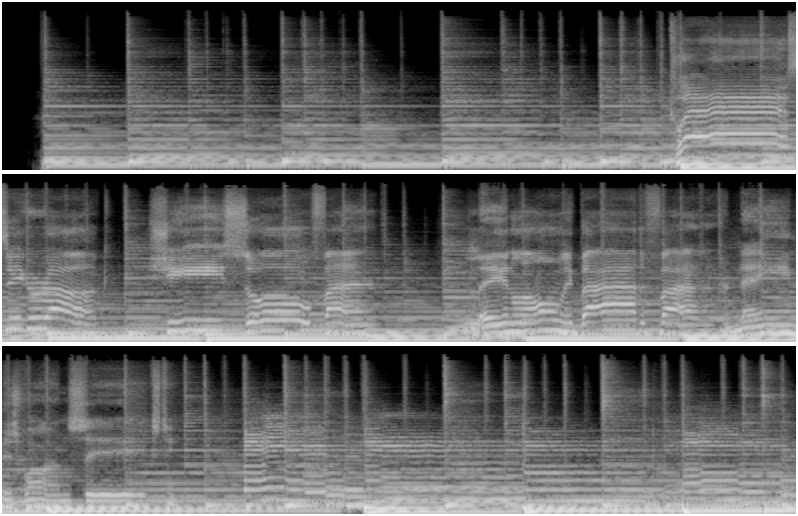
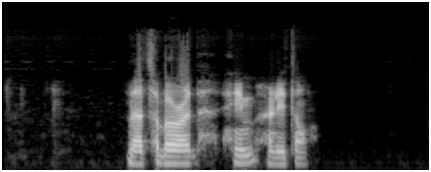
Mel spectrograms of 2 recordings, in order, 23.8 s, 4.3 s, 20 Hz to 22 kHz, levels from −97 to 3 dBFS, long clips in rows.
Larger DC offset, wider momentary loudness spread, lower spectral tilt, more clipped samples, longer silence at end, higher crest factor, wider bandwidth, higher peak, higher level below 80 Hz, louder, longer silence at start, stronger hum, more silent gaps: neither; second, 11 LU vs 14 LU; first, -6 dB/octave vs -3.5 dB/octave; neither; second, 0 s vs 1.25 s; second, 14 dB vs 24 dB; first, 17.5 kHz vs 12.5 kHz; second, -4 dBFS vs 0 dBFS; first, -22 dBFS vs -68 dBFS; about the same, -19 LUFS vs -19 LUFS; second, 0.4 s vs 1.25 s; neither; neither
